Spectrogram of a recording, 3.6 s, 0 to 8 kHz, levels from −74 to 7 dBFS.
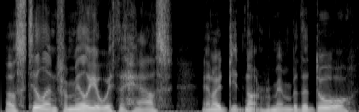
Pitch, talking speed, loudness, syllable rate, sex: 125 Hz, 235 wpm, -18 LUFS, 6.3 syllables/s, male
